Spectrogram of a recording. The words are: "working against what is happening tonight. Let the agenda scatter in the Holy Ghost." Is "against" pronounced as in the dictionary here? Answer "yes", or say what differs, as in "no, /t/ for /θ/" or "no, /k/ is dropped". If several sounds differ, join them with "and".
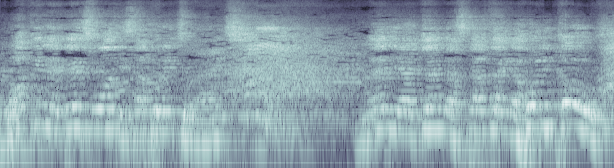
no, /n/ is dropped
